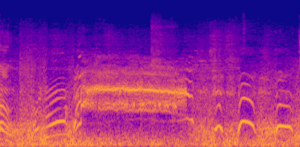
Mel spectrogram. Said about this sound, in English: I don't like it as much as your surprise scream yesterday.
